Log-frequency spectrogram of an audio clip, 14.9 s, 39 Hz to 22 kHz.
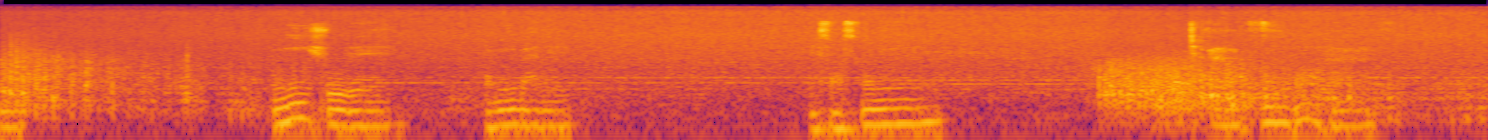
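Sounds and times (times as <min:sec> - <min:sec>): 
low thunder rumbling: 0:00.0 - 0:05.8, 0:11.0 - 0:14.8
steady rain: 0:00.0 - 0:14.8
speech: 0:03.1 - 0:03.9, 0:08.2 - 0:09.4.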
